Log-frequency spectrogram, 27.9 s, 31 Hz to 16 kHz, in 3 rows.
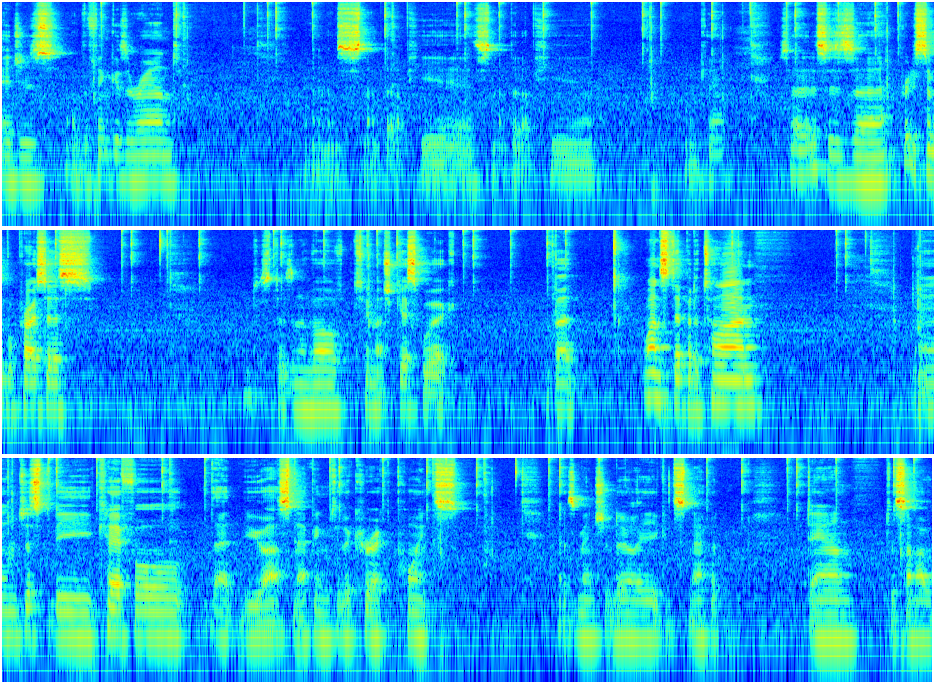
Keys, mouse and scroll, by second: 0.9 alt+click, 6.6 alt+click, 8.9 alt+click, 13.1 alt+click, 14.9 alt+click, 17.6 click, 18.4 z, 19.1 click, 23.1 alt+click, 27.7 alt+click.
